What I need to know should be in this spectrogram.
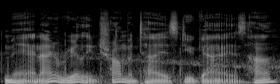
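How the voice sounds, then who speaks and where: A man acts out a cynical noir mercenary who narrates his own tale. His voice sits low with a gritty rasp of fry, and his delivery is sardonic and deadpan. A little noise sits behind him. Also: a little slow, exaggerated voice. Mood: exasperated. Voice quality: deep and gravelly. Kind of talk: noir audio drama acting and narration.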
